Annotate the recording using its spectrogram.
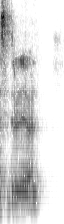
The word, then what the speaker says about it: citronelol: citronelol, sí. Beta citronelol. Perdón, lo dije mal.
